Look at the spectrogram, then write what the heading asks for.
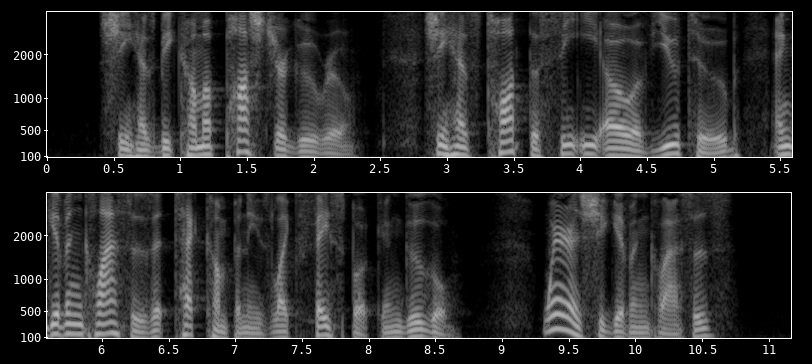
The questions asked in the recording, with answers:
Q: Where is she giving classes?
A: She has given classes at tech companies like Facebook and Google.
